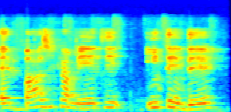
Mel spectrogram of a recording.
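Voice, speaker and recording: A Brazilian man giving casual, colloquial interview answers, haltingly, with frequent little tag questions. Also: high voice, muffled recording. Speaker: interview guest, musician.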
